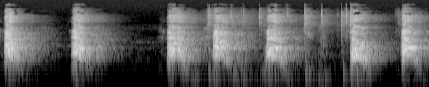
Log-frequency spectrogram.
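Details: Pet dog, a female, barks in protest when her owner tries to brush her: seven loud, punchy barks in quick succession, spaced roughly half a second to a second apart, indoors and otherwise quiet.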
